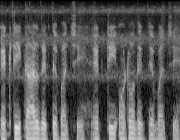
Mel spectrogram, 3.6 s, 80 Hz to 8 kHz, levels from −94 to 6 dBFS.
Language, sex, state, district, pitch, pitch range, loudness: Bengali, male, Assam, Hailakandi, 110 Hz, 100-115 Hz, -19 LUFS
